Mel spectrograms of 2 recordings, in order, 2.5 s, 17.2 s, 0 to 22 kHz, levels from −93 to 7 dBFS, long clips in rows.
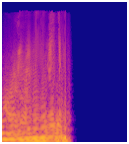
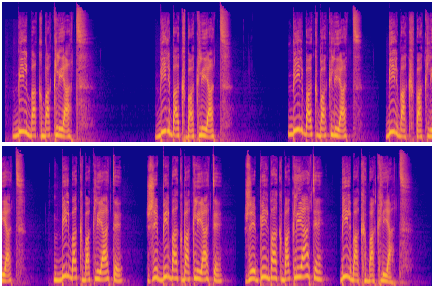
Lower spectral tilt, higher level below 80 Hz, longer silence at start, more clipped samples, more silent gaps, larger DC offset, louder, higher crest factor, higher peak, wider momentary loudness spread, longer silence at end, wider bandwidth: first, -6.5 dB/octave vs -4.5 dB/octave; first, -22 dBFS vs -36 dBFS; second, 0 s vs 0.2 s; neither; neither; neither; about the same, -15 LUFS vs -13 LUFS; about the same, 14 dB vs 14 dB; about the same, -2 dBFS vs 0 dBFS; second, 6 LU vs 10 LU; first, 1.15 s vs 0.45 s; second, 16.5 kHz vs 19.5 kHz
